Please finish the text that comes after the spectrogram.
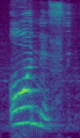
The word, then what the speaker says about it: honest: The first letter in these three words might be H, but while you pronounce these words, you say are, honest, air.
